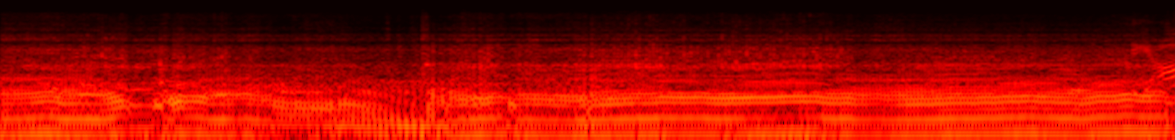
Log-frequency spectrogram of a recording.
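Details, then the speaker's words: Yamaha ATV single with freshly flashed stock ECU tune, open airbox, FCI intake and full exhaust, running rich: even, steady drone at steady throttle under light load, no misses or pops; normal steady running. "oh man this thing feels pretty good steady throttle right now runs real"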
